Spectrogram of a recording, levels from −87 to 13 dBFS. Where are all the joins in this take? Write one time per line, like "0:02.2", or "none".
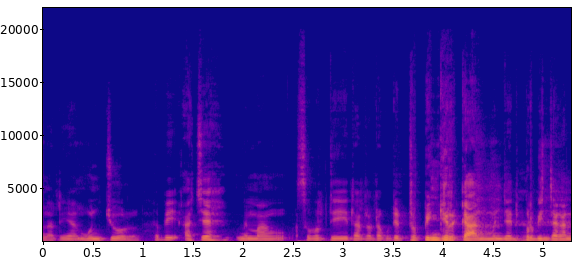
0:01.0
0:02.5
